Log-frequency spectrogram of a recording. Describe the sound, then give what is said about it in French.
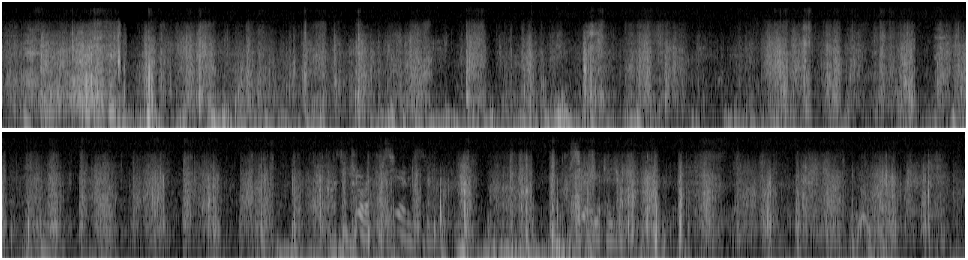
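Steady crunching footsteps scramble uphill over loose volcanic rock and black gritty dust on a volcano, continuous, with occasional scuffs and slides and a faint breeze in the background. “Et comme on vient de faire un peu de, grimpette dans les rochers et dans la poussière, une ou deux”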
